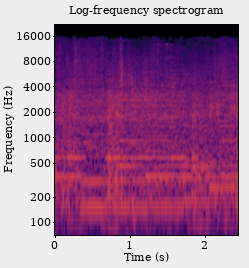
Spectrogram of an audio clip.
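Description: Soft background music with held notes, over the steady running noise of a train heard from inside the carriage.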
